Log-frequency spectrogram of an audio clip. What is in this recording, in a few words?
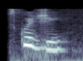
"squidgy", English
